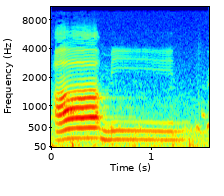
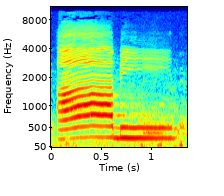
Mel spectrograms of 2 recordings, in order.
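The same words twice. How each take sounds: First: Long Ameen fading away softly; Ameen tailing off. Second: Long drawn-out, ringing Ameen; prayer "Ameen" blurted aloud. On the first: Lone worshipper hears nobody joining in, Ameen fading out. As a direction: start the Ameen, then let it die down. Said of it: "کسی کی آواز نہیں آ رہی". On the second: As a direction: stretch the Ameen out at full voice. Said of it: "میرے منہ سے نکل گئی". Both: Retold or imitated.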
